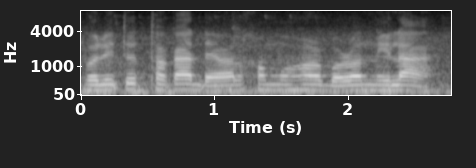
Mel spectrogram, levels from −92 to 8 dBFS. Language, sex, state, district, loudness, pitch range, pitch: Assamese, male, Assam, Hailakandi, -17 LUFS, 140-150 Hz, 145 Hz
